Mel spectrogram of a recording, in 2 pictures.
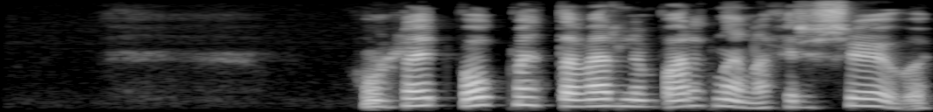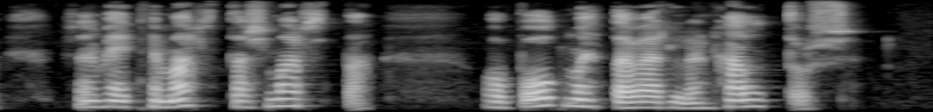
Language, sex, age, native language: Icelandic, female, 60-69, Icelandic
